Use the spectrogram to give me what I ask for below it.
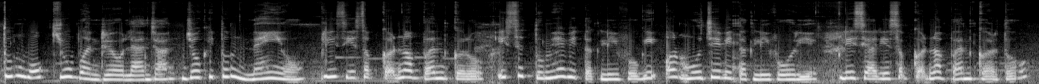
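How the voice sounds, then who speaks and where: A woman's voice: sits high, normal speed, vocal fry, few pauses, dark tone, a little hiss or hum. A woman voicing a stubborn, cheerful young man who coaxes and pleads. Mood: pleading. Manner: coaxing, pleading.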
